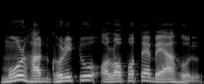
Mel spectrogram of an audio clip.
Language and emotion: Assamese, neutral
